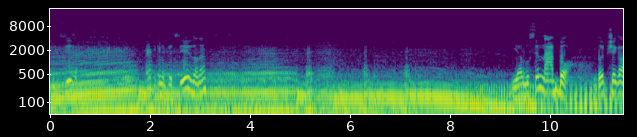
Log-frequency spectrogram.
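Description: A motorcycle engine hums steadily and slows down as it brakes.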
